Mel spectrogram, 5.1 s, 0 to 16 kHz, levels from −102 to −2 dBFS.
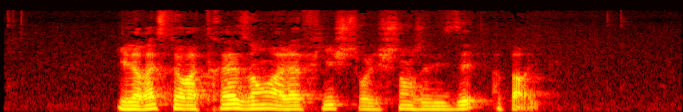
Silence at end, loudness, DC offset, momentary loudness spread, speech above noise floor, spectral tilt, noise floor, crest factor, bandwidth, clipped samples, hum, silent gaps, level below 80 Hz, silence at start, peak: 1.05 s; -30 LUFS; under 0.1%; 9 LU; 42 dB; -7 dB/octave; -71 dBFS; 20 dB; 11.5 kHz; under 0.1%; none; none; -64 dBFS; 0.9 s; -12 dBFS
